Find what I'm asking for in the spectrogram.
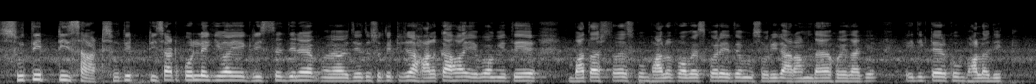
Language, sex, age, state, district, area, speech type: Bengali, male, 18-30, West Bengal, Paschim Medinipur, rural, spontaneous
